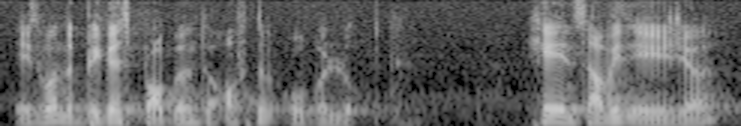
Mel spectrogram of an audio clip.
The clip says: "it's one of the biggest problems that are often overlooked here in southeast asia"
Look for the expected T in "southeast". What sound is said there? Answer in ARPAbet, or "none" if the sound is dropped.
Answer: none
